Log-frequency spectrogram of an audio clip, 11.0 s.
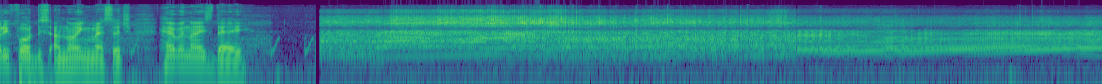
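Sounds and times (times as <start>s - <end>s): car engine: 3.2s - 11.0s
car engine accelerating: 3.2s - 11.0s.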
